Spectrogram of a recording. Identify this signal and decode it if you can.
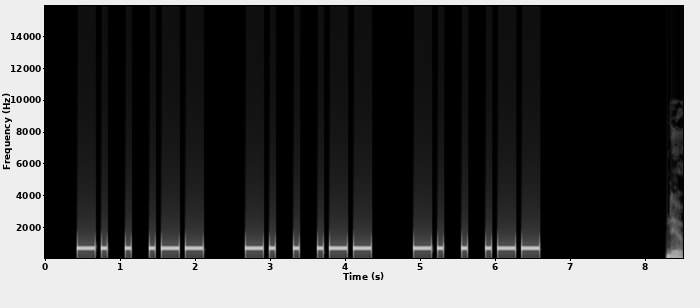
Morse code, heard as a keyed tone, about 15 wpm, 700 Hz. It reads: NEW NEW NEW
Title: Top 500 Words Repeated 15wpm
